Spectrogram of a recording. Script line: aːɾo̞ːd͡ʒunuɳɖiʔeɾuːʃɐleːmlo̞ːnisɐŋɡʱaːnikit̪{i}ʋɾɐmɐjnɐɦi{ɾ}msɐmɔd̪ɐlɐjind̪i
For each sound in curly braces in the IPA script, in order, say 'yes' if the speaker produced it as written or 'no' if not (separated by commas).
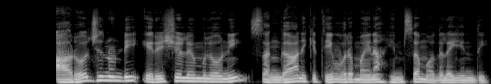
no, no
